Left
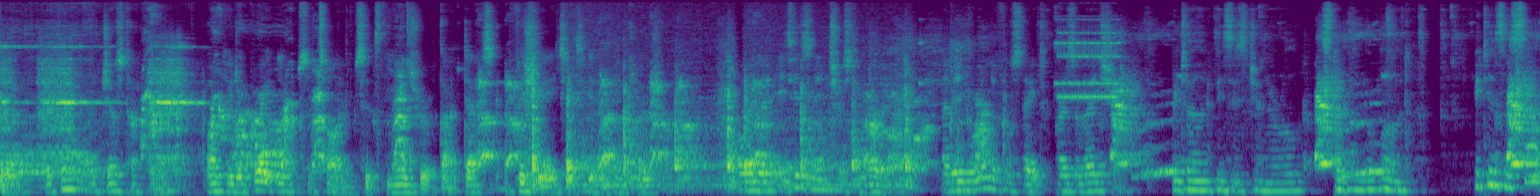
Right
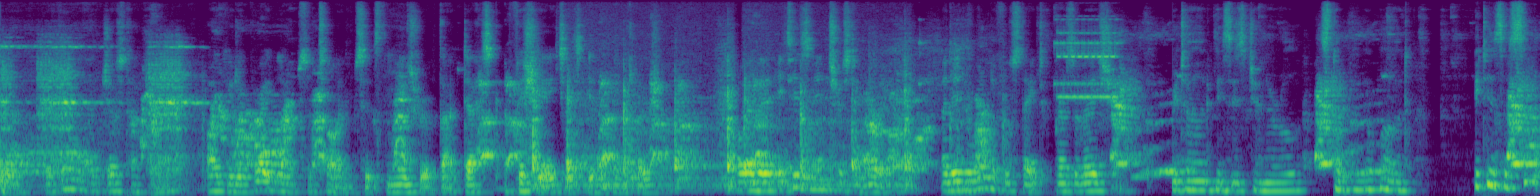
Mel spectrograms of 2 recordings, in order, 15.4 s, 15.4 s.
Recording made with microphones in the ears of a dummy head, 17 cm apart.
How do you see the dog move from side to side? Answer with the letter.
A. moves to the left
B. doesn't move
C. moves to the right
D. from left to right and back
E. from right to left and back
D.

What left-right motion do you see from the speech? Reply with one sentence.
In this clip you hear the speech move from left to right.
